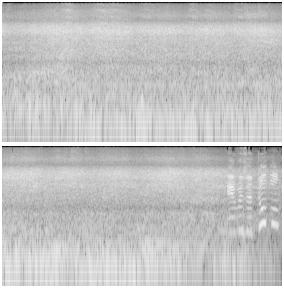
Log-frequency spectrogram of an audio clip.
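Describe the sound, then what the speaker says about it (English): A CrossCountry Voyager passenger train, a double set bound for Manchester Piccadilly from Bristol Temple Meads, passes through Kidsgrove station on the West Coast Main Line with a loud, steady rumble that holds throughout before a brief horn-like tone near the end. "Now passing through is going to be another cross-country Voyager bound for Manchester Piccadilly from Bristol Temple Meads."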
